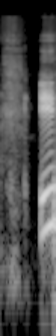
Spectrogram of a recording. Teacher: ए हा जो स्वर आहे त्यामध्ये अ पण आहे इ किंवा दीर्घ ई यामुळे हा ए झालेला आहे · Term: संयुक्त स्वर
